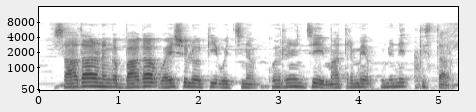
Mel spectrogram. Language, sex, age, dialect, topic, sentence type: Telugu, male, 25-30, Central/Coastal, agriculture, statement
